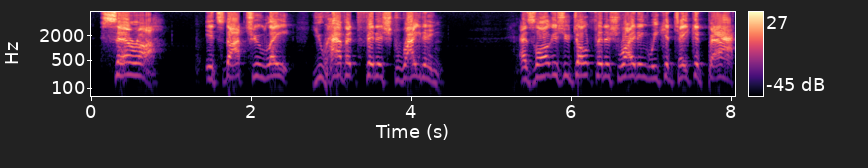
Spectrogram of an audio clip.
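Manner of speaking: loud, high-pitched shout projected across a room. In a role-playing scene, as the second youngest one calling to Sarah, shouting out. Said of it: "The second youngest one shouts out".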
